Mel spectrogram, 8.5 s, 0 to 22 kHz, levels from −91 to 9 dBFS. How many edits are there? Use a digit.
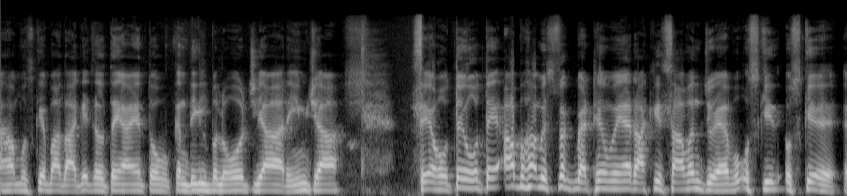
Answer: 1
